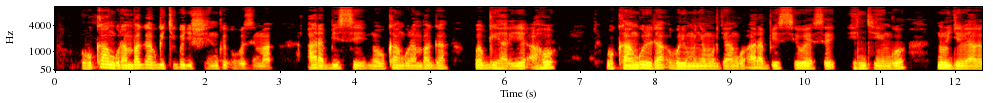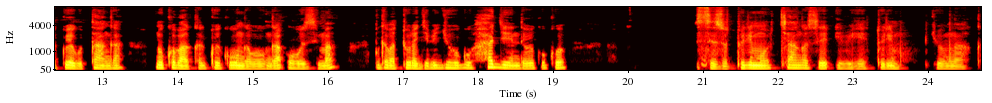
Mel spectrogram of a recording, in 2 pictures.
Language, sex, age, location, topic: Kinyarwanda, male, 18-24, Kigali, health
